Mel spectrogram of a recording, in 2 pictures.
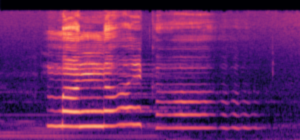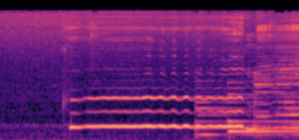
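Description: Slow musical-theatre ballad: a high melody of long held notes with vibrato over soft accompaniment. It dips into a quieter lull midway, then a strong sustained note comes in about five and a half seconds in and steps down to a lower note near the end.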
